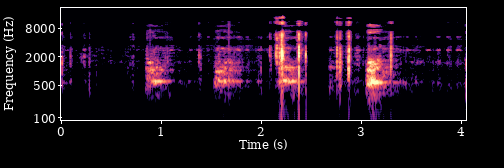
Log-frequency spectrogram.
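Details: Dog gives a few scattered barks after a quiet start: soft huffs first, then sharper, brighter barks toward the end, with short gaps between them.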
